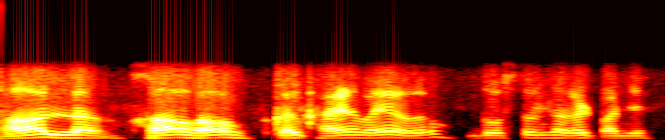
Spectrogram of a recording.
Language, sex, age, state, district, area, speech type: Sindhi, male, 18-30, Delhi, South Delhi, urban, conversation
